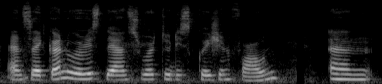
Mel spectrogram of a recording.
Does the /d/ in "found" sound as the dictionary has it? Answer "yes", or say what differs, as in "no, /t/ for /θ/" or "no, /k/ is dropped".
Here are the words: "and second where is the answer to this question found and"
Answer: no, /d/ is dropped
